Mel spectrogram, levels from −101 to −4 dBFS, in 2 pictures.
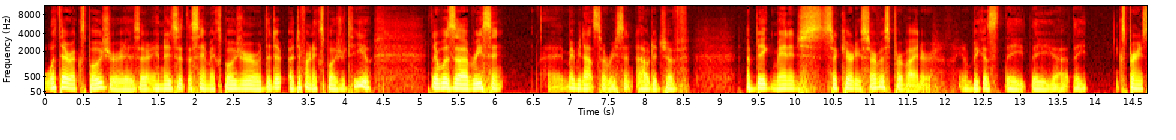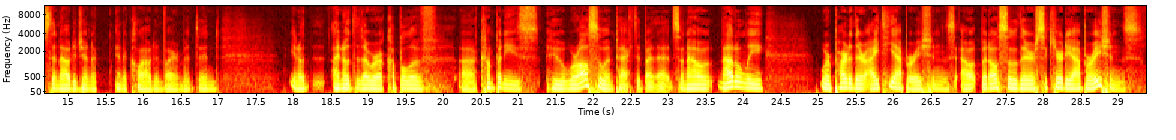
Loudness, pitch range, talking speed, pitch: -20 LUFS, 115-135 Hz, 180 wpm, 125 Hz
